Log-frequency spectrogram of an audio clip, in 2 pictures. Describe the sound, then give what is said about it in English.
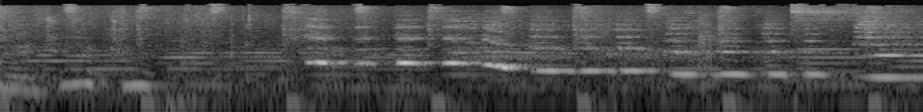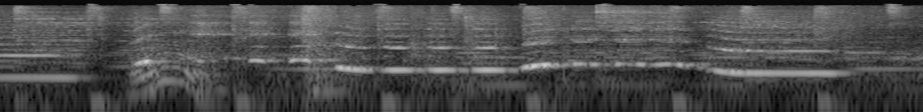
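A breathy Peruvian whistle plays a slow, wavering melody of held notes that step downward in phrases, clear over a soft rhythmic thumping underneath. “Peruvian whistle.”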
